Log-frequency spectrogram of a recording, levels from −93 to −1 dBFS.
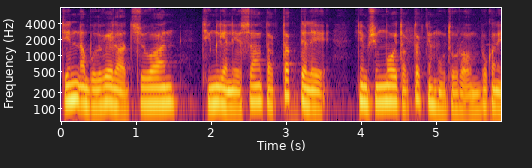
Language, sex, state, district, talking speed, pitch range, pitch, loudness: Mizo, male, Mizoram, Aizawl, 265 wpm, 110-130 Hz, 125 Hz, -16 LUFS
